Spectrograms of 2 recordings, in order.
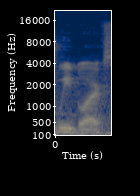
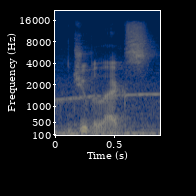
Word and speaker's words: Juiblex: They don't like the way I pronounced Dweeblex, everybody. Jubilex.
